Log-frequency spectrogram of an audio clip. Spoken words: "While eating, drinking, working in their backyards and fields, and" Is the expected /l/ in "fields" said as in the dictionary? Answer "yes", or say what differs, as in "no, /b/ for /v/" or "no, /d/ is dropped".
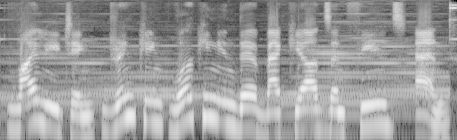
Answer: yes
